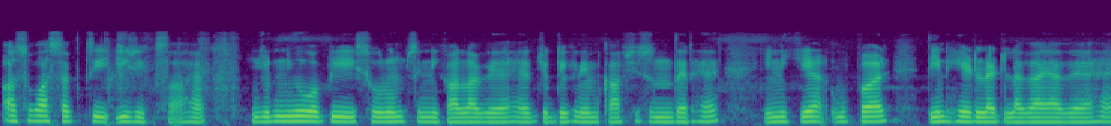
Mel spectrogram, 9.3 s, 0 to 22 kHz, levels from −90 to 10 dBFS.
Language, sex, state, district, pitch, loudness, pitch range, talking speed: Hindi, male, Bihar, Supaul, 150 Hz, -17 LUFS, 140-155 Hz, 140 wpm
